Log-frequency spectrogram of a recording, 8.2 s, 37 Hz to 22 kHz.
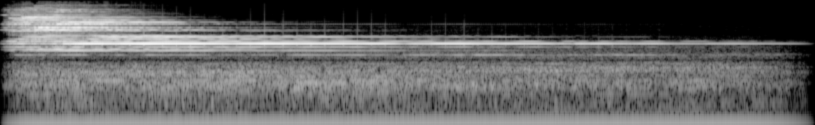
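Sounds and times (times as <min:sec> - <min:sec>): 
bell tree: 0:00.0 - 0:08.1.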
